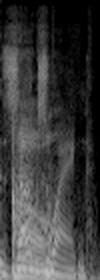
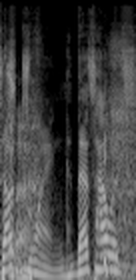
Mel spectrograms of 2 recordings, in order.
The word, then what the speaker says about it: Zugzwang: Why don't you just say it? Zugzwang. Okay. That's, Zugzwang. That's clearly how you say it. Zugzwang. Z makes a Z sound.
